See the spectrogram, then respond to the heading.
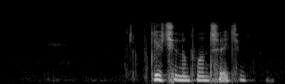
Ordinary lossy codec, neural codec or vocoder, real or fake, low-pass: none; codec, 16 kHz, 4 kbps, FunCodec, trained on LibriTTS, 50 frames a second; fake; 7.2 kHz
